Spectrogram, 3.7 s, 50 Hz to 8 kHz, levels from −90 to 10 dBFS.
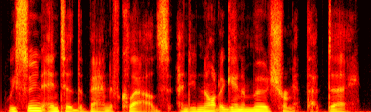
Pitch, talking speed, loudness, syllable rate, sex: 115 Hz, 260 wpm, -20 LUFS, 6.4 syllables/s, male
